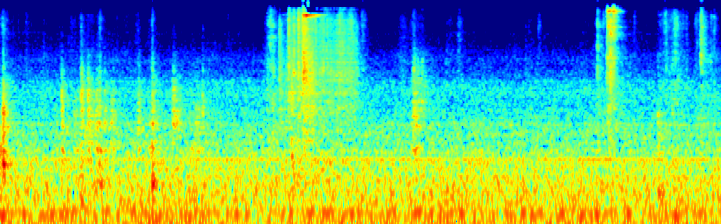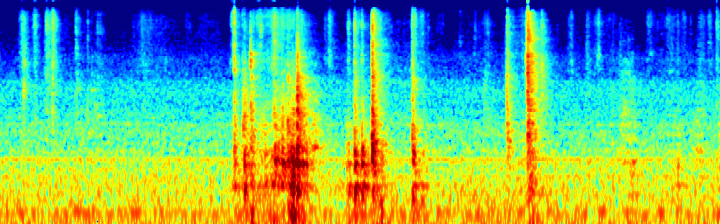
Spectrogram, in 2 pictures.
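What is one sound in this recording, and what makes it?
Objects rattle and clatter inside a wooden drawer.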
